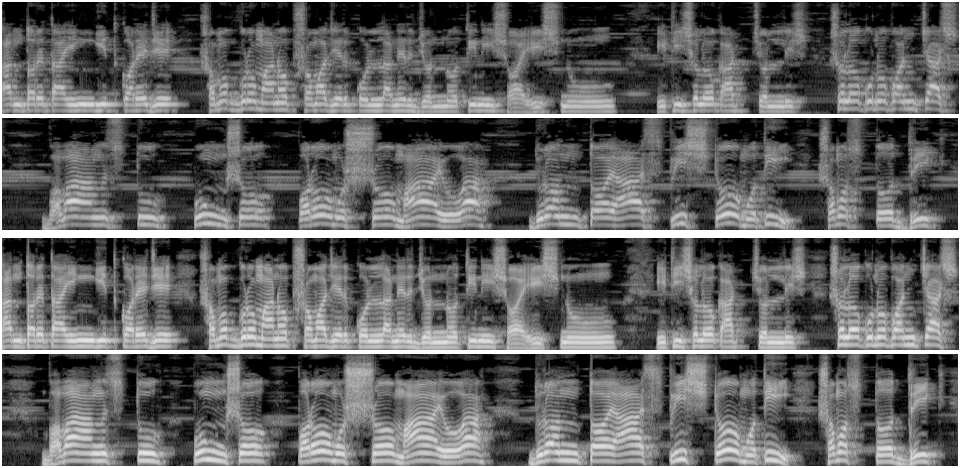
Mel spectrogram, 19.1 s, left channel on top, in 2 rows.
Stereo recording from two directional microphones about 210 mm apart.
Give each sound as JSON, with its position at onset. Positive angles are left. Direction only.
{"t": 0.0, "sound": "speech", "side_deg": -55}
